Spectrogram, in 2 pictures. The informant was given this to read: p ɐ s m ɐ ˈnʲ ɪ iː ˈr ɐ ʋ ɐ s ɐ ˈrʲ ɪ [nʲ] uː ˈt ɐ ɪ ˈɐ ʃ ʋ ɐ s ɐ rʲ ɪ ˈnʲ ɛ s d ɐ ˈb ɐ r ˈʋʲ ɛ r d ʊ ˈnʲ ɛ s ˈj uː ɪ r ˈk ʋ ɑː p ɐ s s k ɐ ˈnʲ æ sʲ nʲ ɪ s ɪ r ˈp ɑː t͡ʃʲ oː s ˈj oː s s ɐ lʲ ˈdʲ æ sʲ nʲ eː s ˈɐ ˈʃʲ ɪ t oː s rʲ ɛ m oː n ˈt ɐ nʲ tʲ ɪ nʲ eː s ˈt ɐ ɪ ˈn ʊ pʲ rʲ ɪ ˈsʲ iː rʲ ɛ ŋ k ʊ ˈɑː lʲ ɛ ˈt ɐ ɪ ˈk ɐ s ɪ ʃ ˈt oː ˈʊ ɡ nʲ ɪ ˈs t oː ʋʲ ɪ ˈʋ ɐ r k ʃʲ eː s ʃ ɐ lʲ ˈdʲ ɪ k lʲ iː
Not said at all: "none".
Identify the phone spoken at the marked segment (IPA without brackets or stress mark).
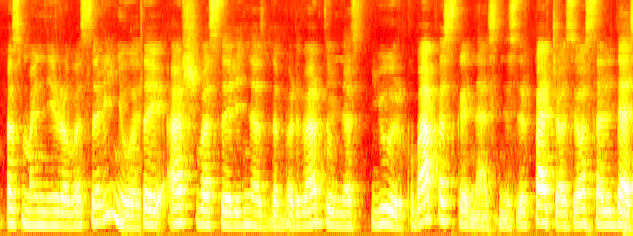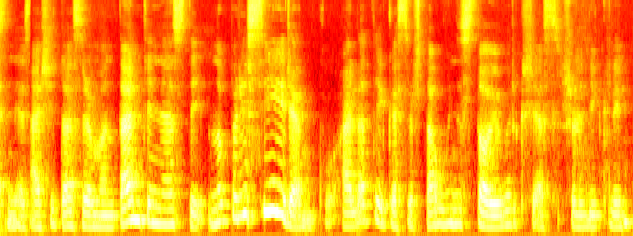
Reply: nʲ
